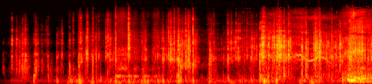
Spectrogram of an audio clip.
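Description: Paper candy wrappers crinkle and rustle as paper candy is wiggled out of a purse and opened during a show, a busy, crackling stream of small bursts, with a sharper tearing rip near the end as the wrapper is pulled open.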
